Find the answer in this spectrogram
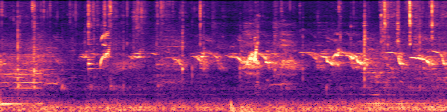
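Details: Active turkey chicks beside their mother cheep in thin, falling peeps, sparse at first and then denser in a run over the final two seconds. A low background rumble continues throughout.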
